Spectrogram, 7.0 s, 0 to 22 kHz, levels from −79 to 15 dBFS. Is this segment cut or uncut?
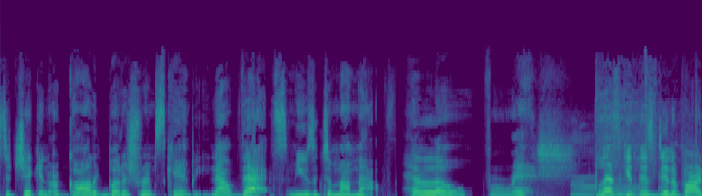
uncut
